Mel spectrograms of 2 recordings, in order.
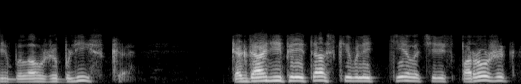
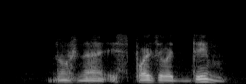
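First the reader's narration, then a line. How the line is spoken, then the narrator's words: Muttering. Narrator (Russian): пробормотал Джек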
